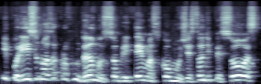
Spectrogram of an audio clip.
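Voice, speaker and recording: A man's voice: high-pitched, expressive, a little fast, a little mellow. A male podcast host and career coach, interviewing a guest in a chatty way with many restarts and affirmations. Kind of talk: conversational interview.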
